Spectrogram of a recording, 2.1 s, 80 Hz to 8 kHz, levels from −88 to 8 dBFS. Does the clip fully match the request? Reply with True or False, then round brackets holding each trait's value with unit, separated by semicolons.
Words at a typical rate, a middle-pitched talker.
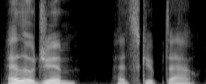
True (145 wpm; 145 Hz)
